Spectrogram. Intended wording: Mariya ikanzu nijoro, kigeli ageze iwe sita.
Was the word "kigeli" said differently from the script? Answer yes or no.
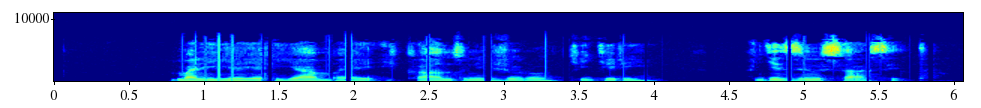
no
